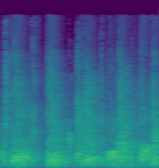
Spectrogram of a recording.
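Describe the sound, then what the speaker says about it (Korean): A crowd at a Busan general meeting and current-affairs forum claps in a short, loud burst. About four quick waves of hand claps sound in close rhythm, with no talk. "다시 한번 박수"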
